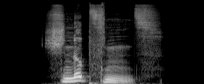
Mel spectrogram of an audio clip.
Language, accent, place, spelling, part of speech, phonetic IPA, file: German, Germany, Berlin, Schnupfens, noun, [ˈʃnʊp͡fn̩s], De-Schnupfens.ogg
- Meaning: genitive of Schnupfen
